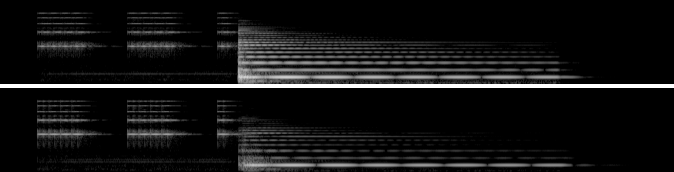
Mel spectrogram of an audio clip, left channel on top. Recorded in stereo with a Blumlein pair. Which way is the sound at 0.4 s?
65° right.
